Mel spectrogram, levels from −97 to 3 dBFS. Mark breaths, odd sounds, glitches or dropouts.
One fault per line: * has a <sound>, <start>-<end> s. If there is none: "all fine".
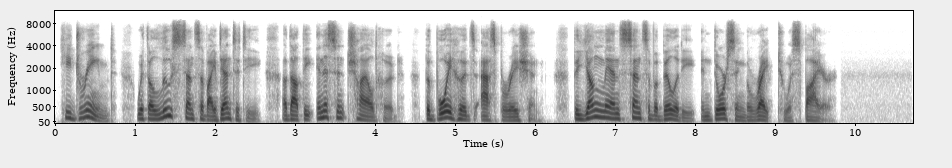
all fine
